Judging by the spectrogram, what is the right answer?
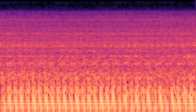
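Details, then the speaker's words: Honda Vario scooter with oil consumption and oil leak, warm after revving: steady heavy clunking knock ("kemplotok") under idle from the engine bottom end, crank and con-rod wear; CVT to be removed to check source. "Suaranya kemplotok, guys."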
